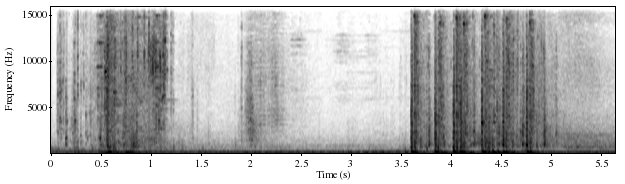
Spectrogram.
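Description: Rapid bursts of gunfire in Dune Awakening, loud and close, with a first flurry of shots, a quieter stretch of rumbling background, then another dense volley of rattling shots near the end.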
